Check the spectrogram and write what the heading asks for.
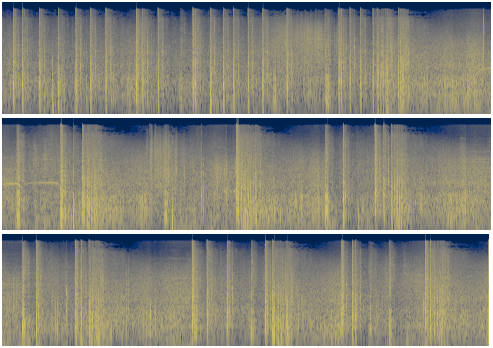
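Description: Aerial fireworks display: shells bursting in quick, irregular succession, loud sharp bangs over continuous crackling. A short steady whistle sounds about ten seconds in.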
